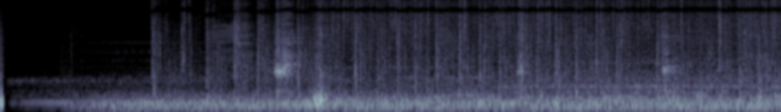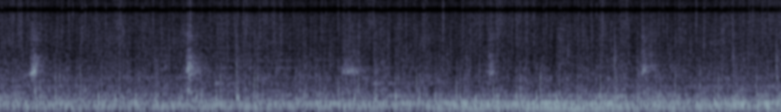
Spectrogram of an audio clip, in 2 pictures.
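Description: Footsteps crunch on sandy ground.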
